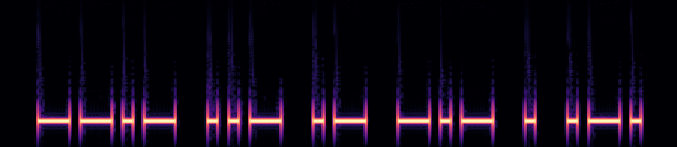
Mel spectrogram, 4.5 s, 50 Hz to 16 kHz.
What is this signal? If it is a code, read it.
Morse code, heard as a keyed tone, about 17 wpm, 700 Hz. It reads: QUAKER
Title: Pangram Challenge v2 - 17wpm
